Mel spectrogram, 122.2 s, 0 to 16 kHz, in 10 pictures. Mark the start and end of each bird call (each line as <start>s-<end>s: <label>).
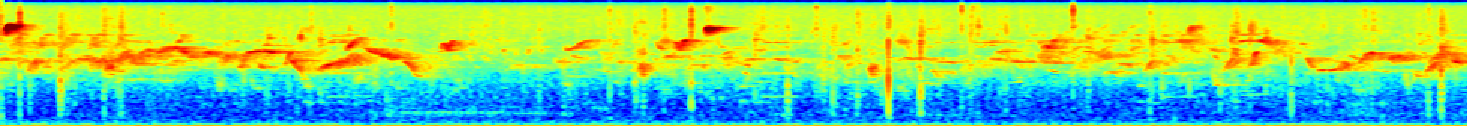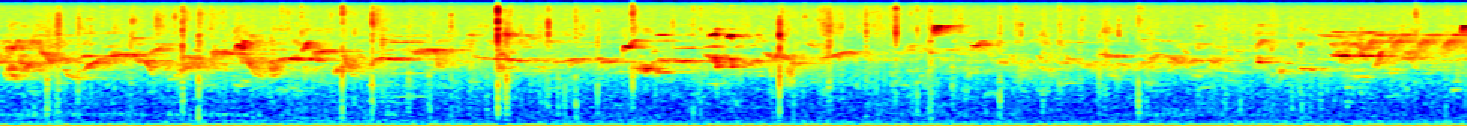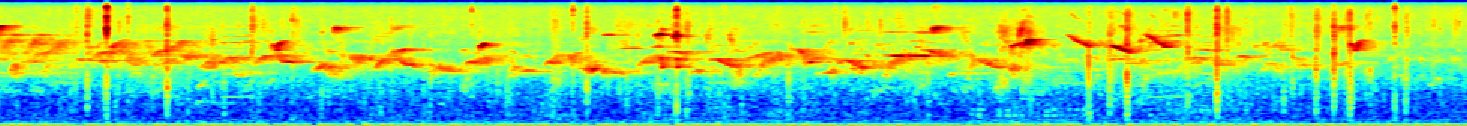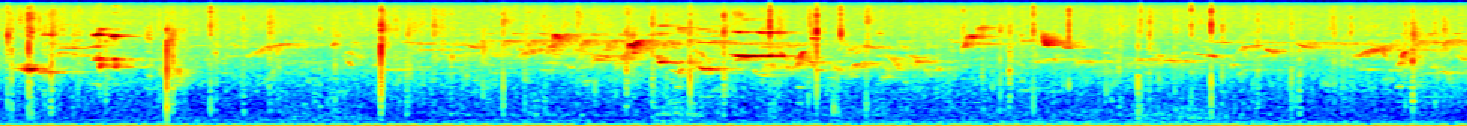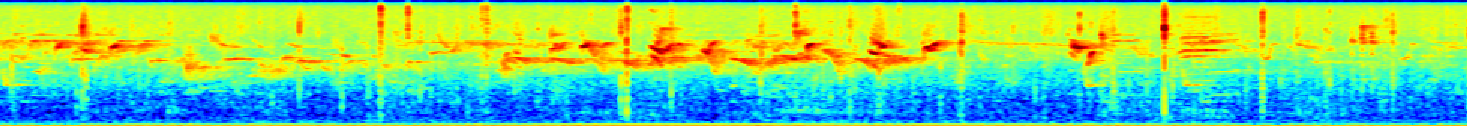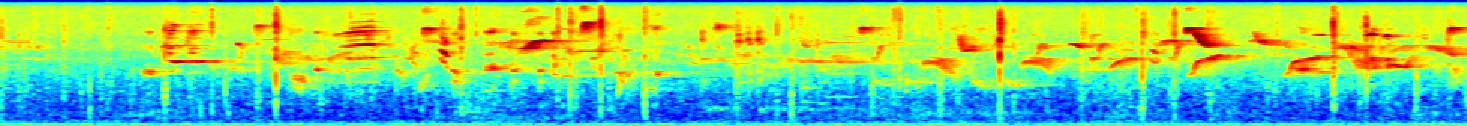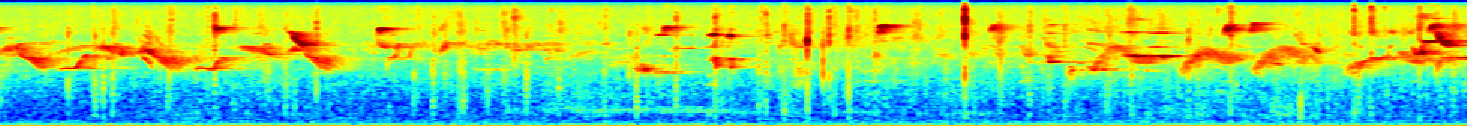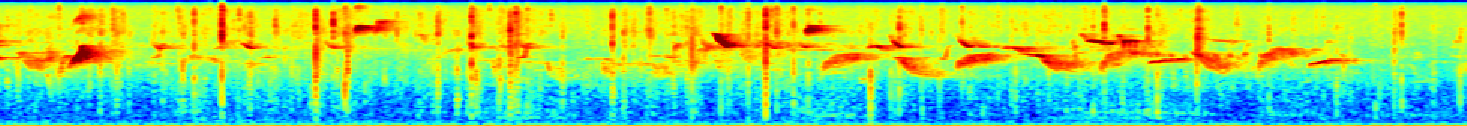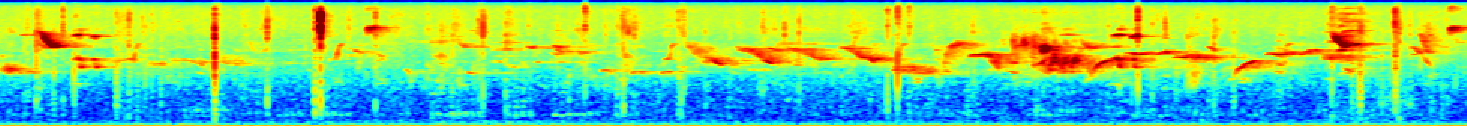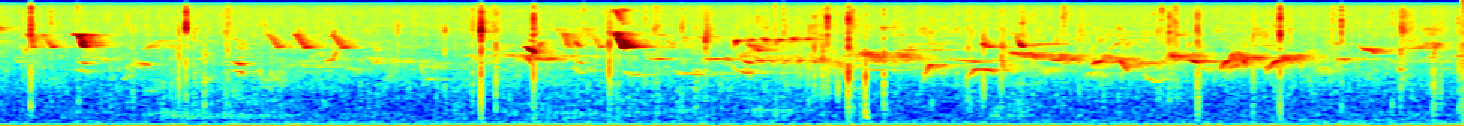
0.0s-3.7s: Chinese Hwamei (Garrulax canorus)
0.1s-1.3s: Hawaii Amakihi (Chlorodrepanis virens)
2.2s-3.1s: Iiwi (Drepanis coccinea)
4.7s-10.7s: Iiwi (Drepanis coccinea)
10.9s-19.5s: Chinese Hwamei (Garrulax canorus)
15.4s-15.8s: Iiwi (Drepanis coccinea)
17.4s-18.5s: Iiwi (Drepanis coccinea)
20.5s-24.1s: Iiwi (Drepanis coccinea)
23.6s-25.1s: Hawaii Amakihi (Chlorodrepanis virens)
26.1s-26.7s: Iiwi (Drepanis coccinea)
26.6s-33.1s: Chinese Hwamei (Garrulax canorus)
29.5s-30.5s: Iiwi (Drepanis coccinea)
31.8s-32.2s: Iiwi (Drepanis coccinea)
33.9s-34.8s: Iiwi (Drepanis coccinea)
36.8s-37.9s: Iiwi (Drepanis coccinea)
40.9s-42.2s: Hawaii Amakihi (Chlorodrepanis virens)
41.9s-43.4s: Iiwi (Drepanis coccinea)
48.0s-50.0s: Iiwi (Drepanis coccinea)
48.3s-50.4s: Hawaii Amakihi (Chlorodrepanis virens)
50.2s-52.2s: Chinese Hwamei (Garrulax canorus)
53.1s-56.8s: Apapane (Himatione sanguinea)
55.2s-55.5s: Iiwi (Drepanis coccinea)
58.2s-59.3s: Iiwi (Drepanis coccinea)
62.3s-63.1s: Iiwi (Drepanis coccinea)
63.4s-68.7s: Iiwi (Drepanis coccinea)
68.7s-76.2s: Chinese Hwamei (Garrulax canorus)
78.6s-79.7s: Iiwi (Drepanis coccinea)
82.1s-83.4s: Iiwi (Drepanis coccinea)
83.2s-86.7s: Chinese Hwamei (Garrulax canorus)
92.4s-97.1s: Chinese Hwamei (Garrulax canorus)
97.8s-99.0s: Iiwi (Drepanis coccinea)
101.7s-102.8s: Iiwi (Drepanis coccinea)
102.9s-108.9s: Chinese Hwamei (Garrulax canorus)
106.2s-107.0s: Omao (Myadestes obscurus)
108.9s-109.5s: Hawaii Amakihi (Chlorodrepanis virens)
116.2s-117.0s: Apapane (Himatione sanguinea)
117.2s-122.2s: Chinese Hwamei (Garrulax canorus)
